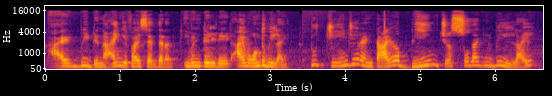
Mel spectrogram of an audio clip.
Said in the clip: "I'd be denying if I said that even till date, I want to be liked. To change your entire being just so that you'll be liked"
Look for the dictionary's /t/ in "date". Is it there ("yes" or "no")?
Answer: yes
